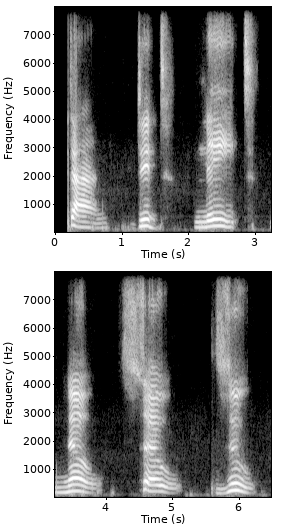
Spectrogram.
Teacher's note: words there are where your tongue is touching the alveolar ridge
